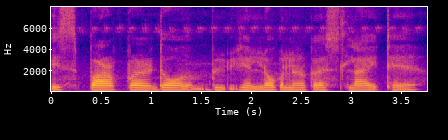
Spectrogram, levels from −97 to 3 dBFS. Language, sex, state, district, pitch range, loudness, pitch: Hindi, female, Arunachal Pradesh, Lower Dibang Valley, 200-205 Hz, -20 LUFS, 205 Hz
